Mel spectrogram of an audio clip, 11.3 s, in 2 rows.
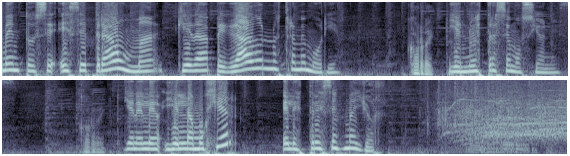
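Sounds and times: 
speech: 0.0 - 5.7, 6.4 - 9.6
applause sound effect: 9.8 - 11.3.

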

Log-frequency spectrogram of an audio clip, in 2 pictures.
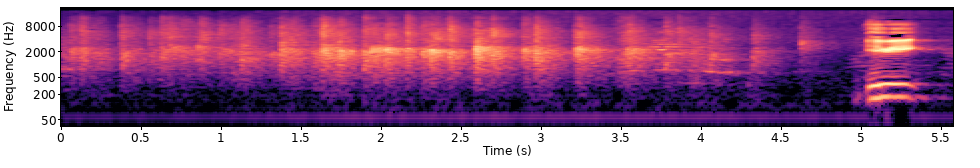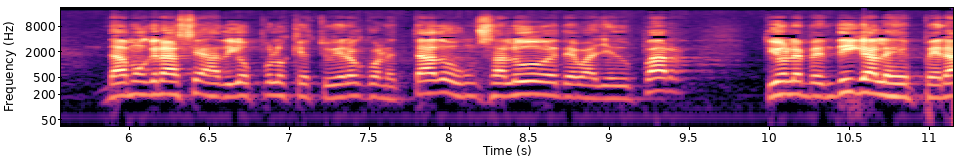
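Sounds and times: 
audience clapping hands in applause: 0.0 - 4.8
speech: 5.0 - 11.1.

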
